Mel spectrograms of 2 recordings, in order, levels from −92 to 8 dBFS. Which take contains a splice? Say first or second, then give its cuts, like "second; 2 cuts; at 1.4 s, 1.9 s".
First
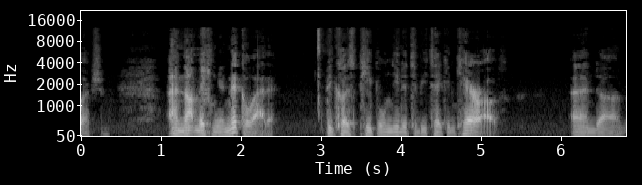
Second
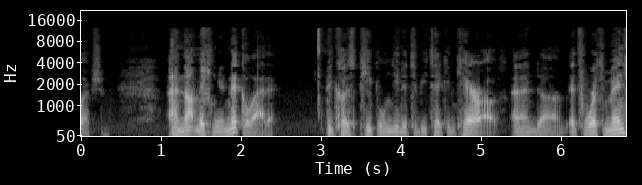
second; 1 cut; at 5.3 s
